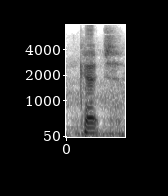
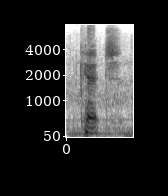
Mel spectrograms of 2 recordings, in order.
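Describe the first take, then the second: The two takes are said the same way.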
